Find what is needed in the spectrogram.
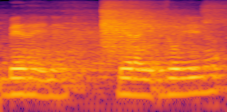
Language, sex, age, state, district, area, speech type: Bodo, male, 18-30, Assam, Chirang, rural, spontaneous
